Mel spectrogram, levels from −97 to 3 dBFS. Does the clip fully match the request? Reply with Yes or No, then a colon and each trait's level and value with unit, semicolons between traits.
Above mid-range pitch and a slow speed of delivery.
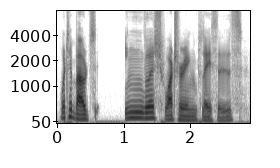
No: low, 115 Hz; slow, 85 wpm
